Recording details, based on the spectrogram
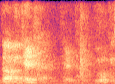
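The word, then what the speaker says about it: Δ: 이거는 그리스 문자인데 델타라고 읽어.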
